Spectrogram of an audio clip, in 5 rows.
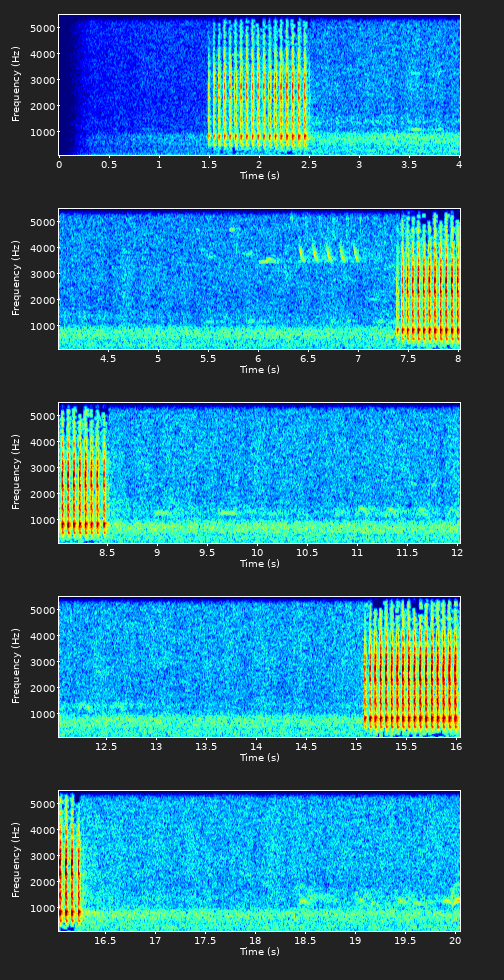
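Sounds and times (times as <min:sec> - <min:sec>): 
woodpecker tapping: 0:01.5 - 0:02.6, 0:07.3 - 0:09.8, 0:15.1 - 0:16.4.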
